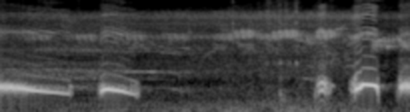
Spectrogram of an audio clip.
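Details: Spotted dove cooing to attract wild birds: the tail of a phrase, a long falling croon and a short dropping coo, then after a pause the start of the next phrase with short clipped notes, faint buzzing behind.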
